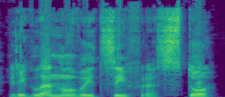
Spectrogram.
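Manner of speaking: ordinary delivery, nothing marked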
